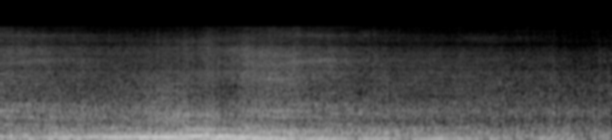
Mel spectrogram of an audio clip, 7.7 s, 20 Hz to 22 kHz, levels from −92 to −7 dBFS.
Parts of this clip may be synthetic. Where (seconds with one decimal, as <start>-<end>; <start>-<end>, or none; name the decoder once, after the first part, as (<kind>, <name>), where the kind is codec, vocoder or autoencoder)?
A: 4.5-5.0 (vocoder, WaveNeXt); 6.2-7.7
